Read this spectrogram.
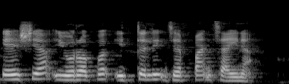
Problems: none marked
